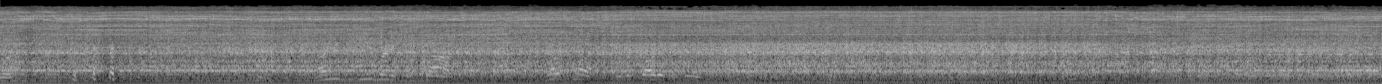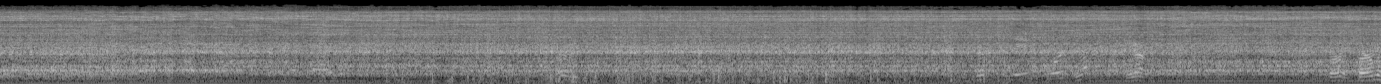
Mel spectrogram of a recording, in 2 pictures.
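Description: At about 4.50 s there's a repeated buffer: new audio didn't arrive in time, so one 5.8 ms chunk, which fits a 256-sample buffer, played three extra times back to back. Being that short, it comes across as a quick buzzy click rather than a stutter, with nothing noticeably missing afterwards.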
